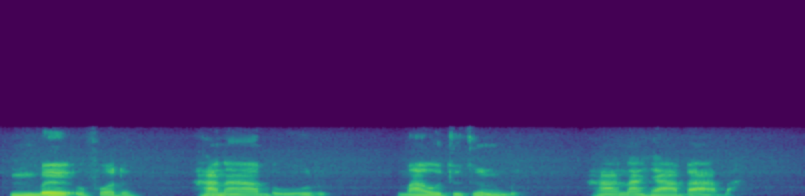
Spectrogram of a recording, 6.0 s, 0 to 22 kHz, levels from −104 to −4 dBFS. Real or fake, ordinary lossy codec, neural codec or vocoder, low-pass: real; none; none; none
